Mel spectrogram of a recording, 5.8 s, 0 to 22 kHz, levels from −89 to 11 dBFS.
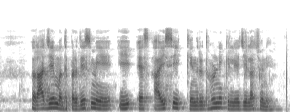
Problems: background sounds at intervals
